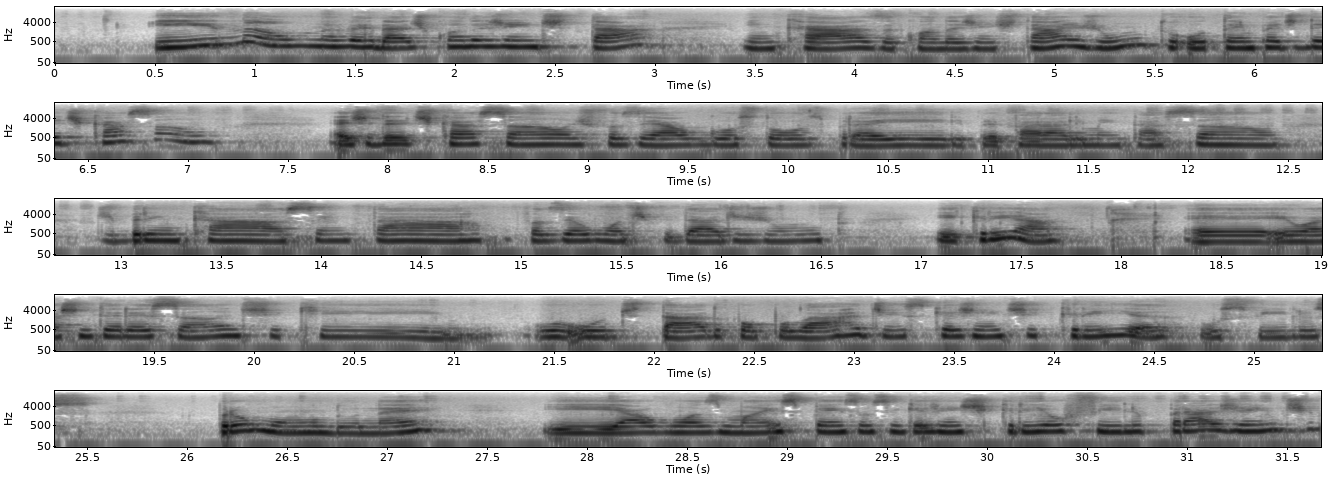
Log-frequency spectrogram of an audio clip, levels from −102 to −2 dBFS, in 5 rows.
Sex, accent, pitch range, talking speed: female, Brazilian, 215-255 Hz, 135 wpm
